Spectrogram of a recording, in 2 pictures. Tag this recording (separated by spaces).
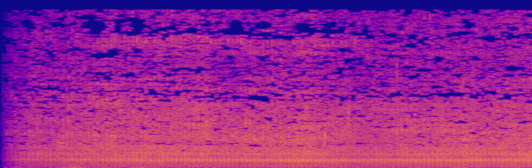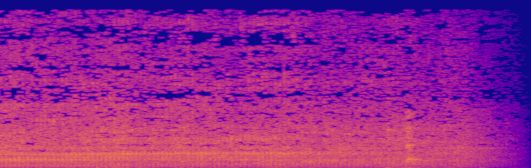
noise street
